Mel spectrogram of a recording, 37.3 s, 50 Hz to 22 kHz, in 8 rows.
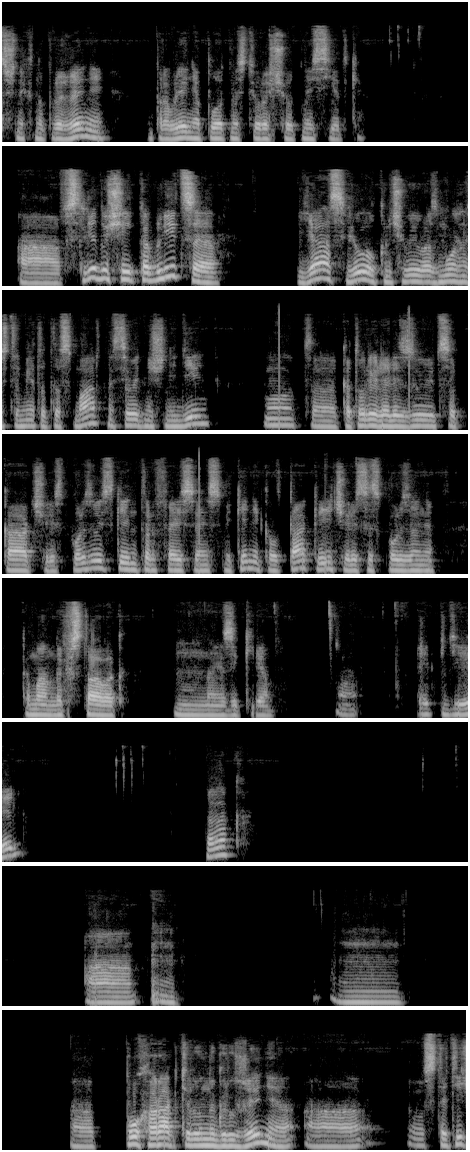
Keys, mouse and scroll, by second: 1.4-4.9 scroll, 4.9 right click, 4.9-5.2 scroll, 6.0 scroll, 6.6 scroll, 7.2 scroll down 3, 8.0-9.3 scroll down 7, 10.8-11.6 scroll, 20.8 ctrl+2, 20.8 scroll, 24.8 right click, 25.3 right click, 26.8 ctrl+2, 27.3 ctrl+2, 27.3 right click, 28.3 ctrl+2.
